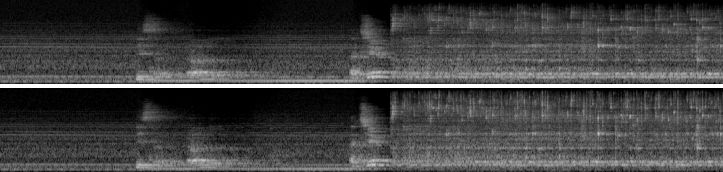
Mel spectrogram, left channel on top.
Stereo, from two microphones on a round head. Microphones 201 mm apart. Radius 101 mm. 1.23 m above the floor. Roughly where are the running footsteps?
Right.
